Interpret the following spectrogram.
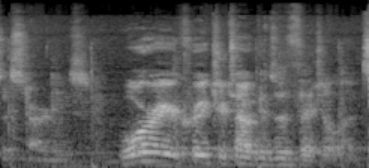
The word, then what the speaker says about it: Astartes: I think it's pronounced Astartes. Warrior creature tokens with vigilance. it is Astartes.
